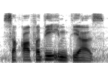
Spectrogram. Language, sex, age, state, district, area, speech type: Urdu, male, 18-30, Uttar Pradesh, Saharanpur, urban, spontaneous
